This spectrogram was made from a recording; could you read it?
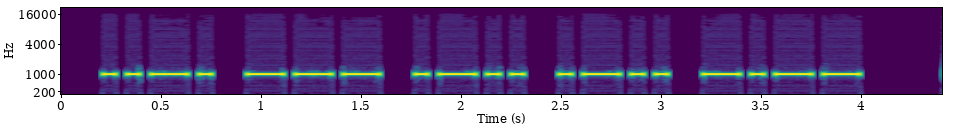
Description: Morse code, heard as a keyed tone, about 20 wpm, 1000 Hz. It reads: FOLLY
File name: qotdfiles / 20wpm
